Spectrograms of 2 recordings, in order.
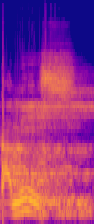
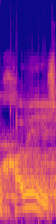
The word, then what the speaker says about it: khamis: Alnain al loro Senin asoso assulasa seloso kelarbia rau al papat ng to alkhamis pinten kamis yang beneru khamis bukan kamis khamis algsal lim aljumuah dinamakan jumuah soalnya tempat berkum kumpul jemaah soalnya salatnya agak lama maksudnya ada khotbahnya.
